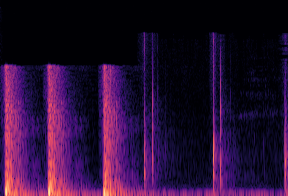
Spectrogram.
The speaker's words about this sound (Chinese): 敲敲敲，你他妈催命不是？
